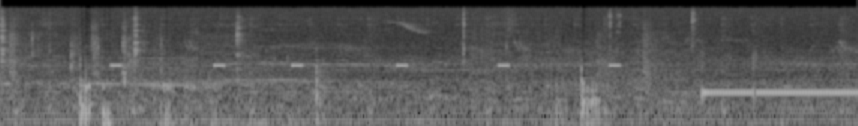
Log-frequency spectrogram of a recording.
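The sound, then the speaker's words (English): A string of short telephone keypad tones beeps at a steady pace as someone redials a child's father, followed by a continuous phone tone that holds to the end, over faint background clatter. “Please call him again and see if he will answer.”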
